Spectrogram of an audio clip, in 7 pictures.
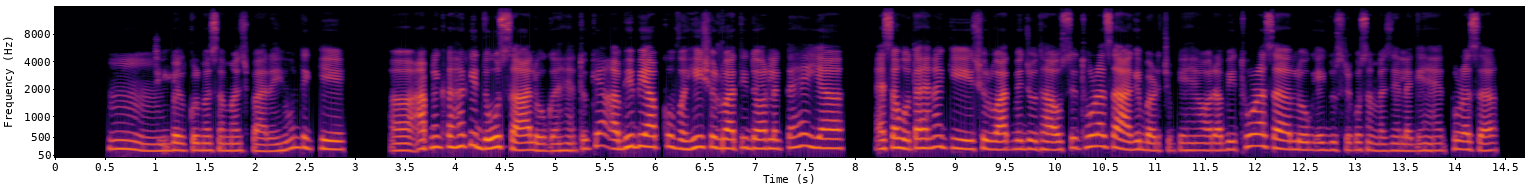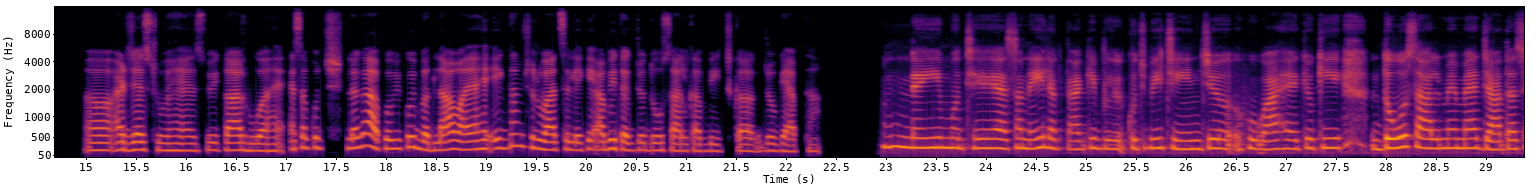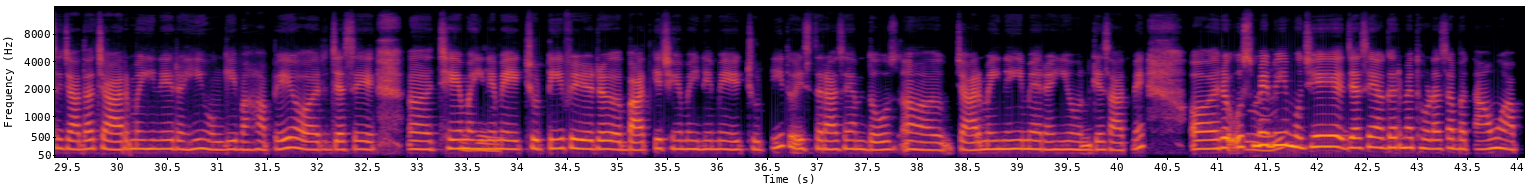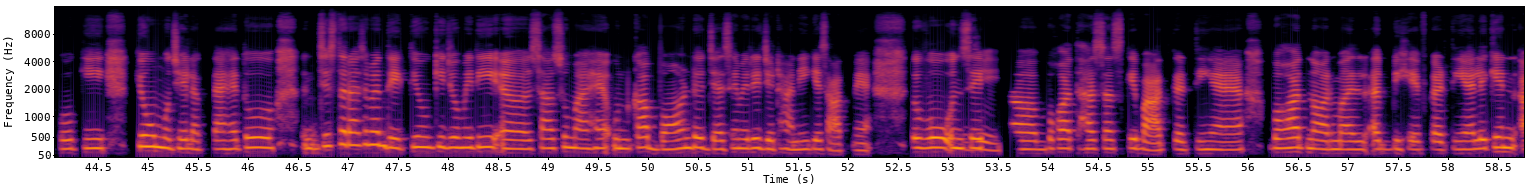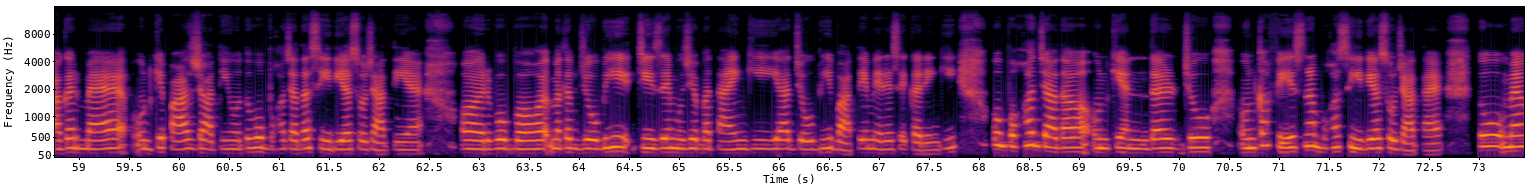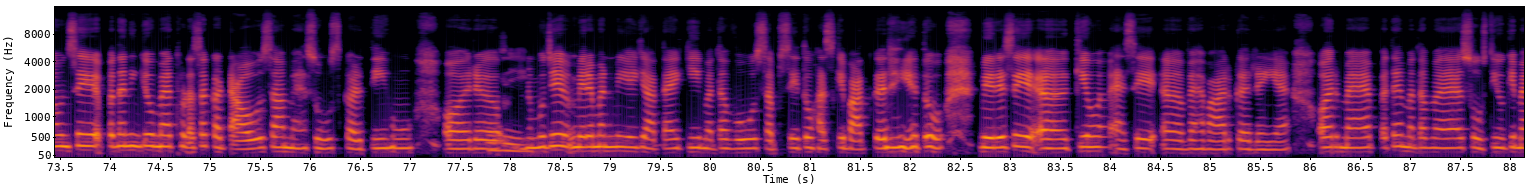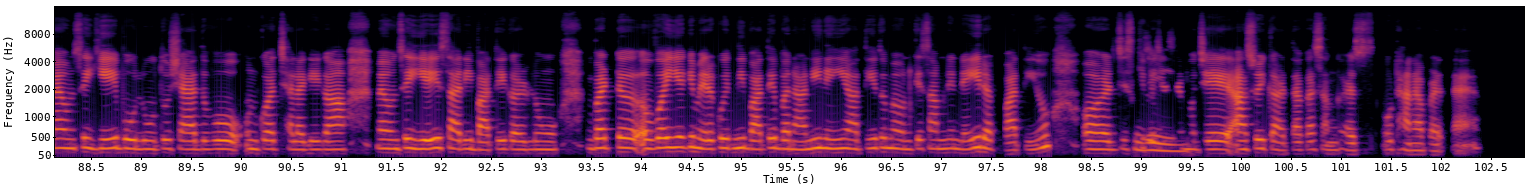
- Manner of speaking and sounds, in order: in English: "एडजस्ट"; in English: "गैप"; in English: "चेंज"; in English: "बॉन्ड"; in English: "नॉर्मल"; in English: "बिहेव"; in English: "सीरियस"; in English: "फेस"; in English: "सीरियस"; laughing while speaking: "कर रही हैं तो"; in English: "बट"
- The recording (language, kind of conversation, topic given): Hindi, advice, शादी के बाद ससुराल में स्वीकार किए जाने और अस्वीकार होने के संघर्ष से कैसे निपटें?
